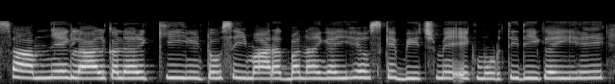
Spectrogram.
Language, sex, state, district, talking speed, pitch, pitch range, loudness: Hindi, female, Bihar, Sitamarhi, 185 wpm, 290 Hz, 280-300 Hz, -14 LUFS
